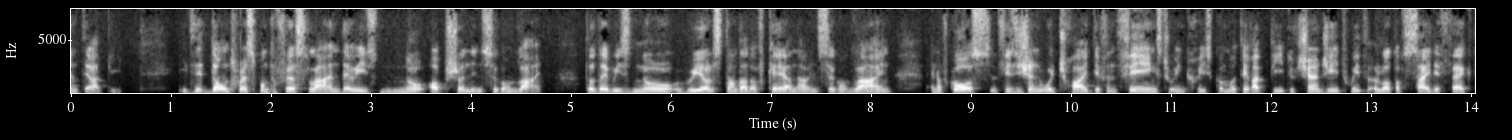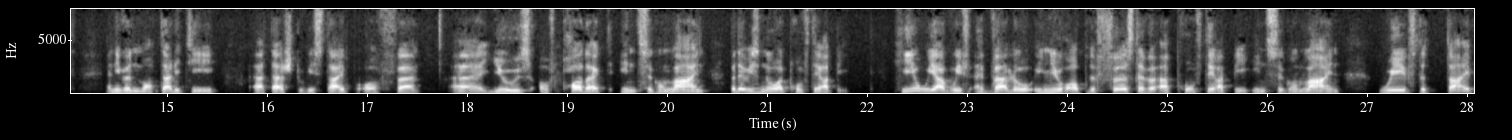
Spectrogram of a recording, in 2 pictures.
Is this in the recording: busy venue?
no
